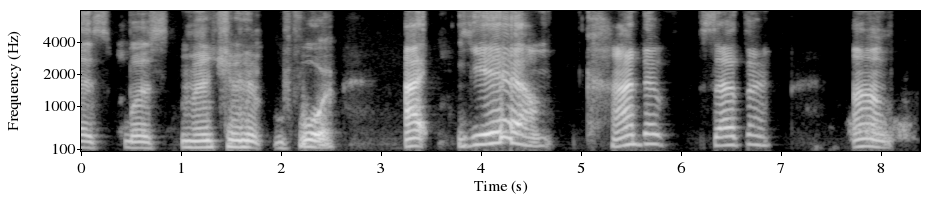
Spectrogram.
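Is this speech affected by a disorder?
Yes: multiple sclerosis.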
